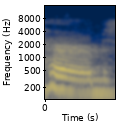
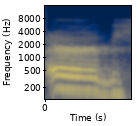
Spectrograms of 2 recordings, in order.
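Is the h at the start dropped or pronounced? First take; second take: pronounced; dropped. First: It is said the Australian way, with h. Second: It is said the American way, without h.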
